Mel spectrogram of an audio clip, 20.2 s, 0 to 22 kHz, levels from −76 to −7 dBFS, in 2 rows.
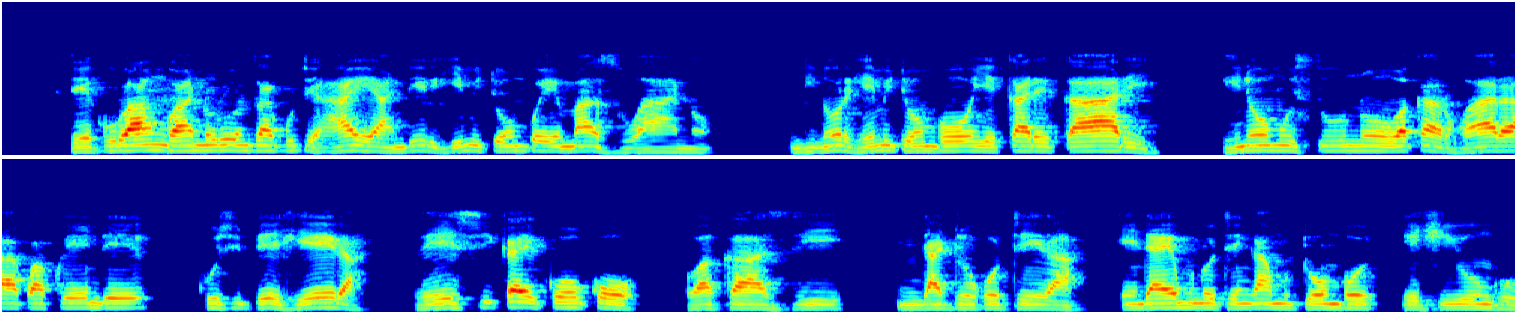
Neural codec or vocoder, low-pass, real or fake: none; 5.4 kHz; real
